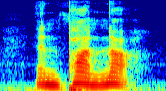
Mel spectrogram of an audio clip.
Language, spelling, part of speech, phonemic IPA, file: Swedish, panna, noun, /²panːa/, Sv-panna.ogg
- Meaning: 1. forehead, brow 2. a pan (cooking vessel) 3. a boiler (appliance in a central heating system used to obtain the heat energy, which is later distributed throughout the building)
